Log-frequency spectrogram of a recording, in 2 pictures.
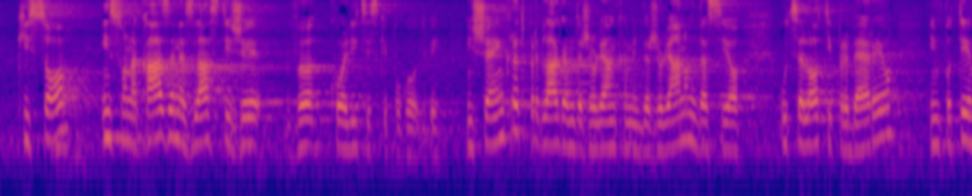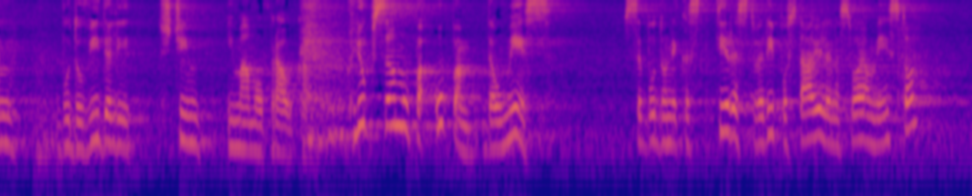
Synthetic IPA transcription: kisɔinsɔnakaːzanɛzlaːst̪iʒeʋəkʰɔaliːt̪siskipɔɡoːd̪biː | nʃɛɛŋkɾat̪pɾɛd̪laːɡamd̪əɾʒawljaːŋkamind̪əɾʒawljaːnɔmd̪asɛjɔ | usɛlɔːt̪ipɾɛbɛːɾɛjɔ | inpɔt̪embod̪ɔʋid̪ɛliʃt͡ʃimimaːmɔupɾaːwkakljupsəmupaʔuːpamd̪awmes | sɛboːd̪ɔnɛkat̪eːɾɛst̪ʋaɾipɔst̪aːʋilɛnasʋɔːjɔmeːst̪ɔ

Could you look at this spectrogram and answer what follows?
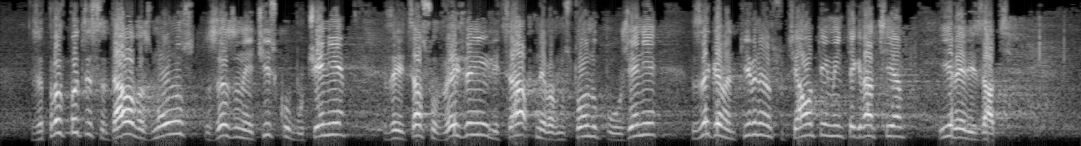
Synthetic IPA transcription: zɐpɤfpɤt̪sɛsɐzd̪avəvɐzmɔʒnost̪zɐzɐnɐjt͡ʃiskoːbut͡ʃɛniɛzɐlit̪sasovɾɛʒd̪ɐniilit̪safnɛɾɐvnost̪ɔjnopolˠoʒɛniɛ | zɐɡɐɾɐnt̪iɾɐnɛnɐsot̪sialˠnət̪əimint̪ɛɡɾat̪sijə | iɾɛɐlizat̪si̥jə

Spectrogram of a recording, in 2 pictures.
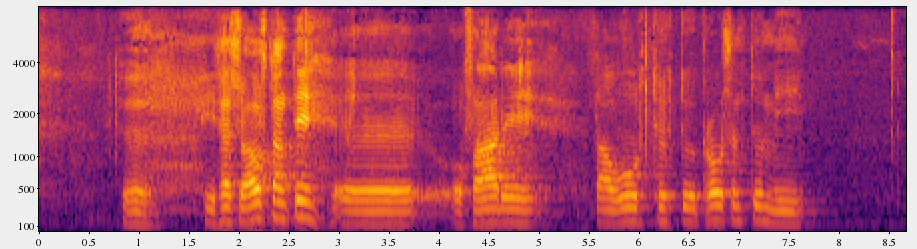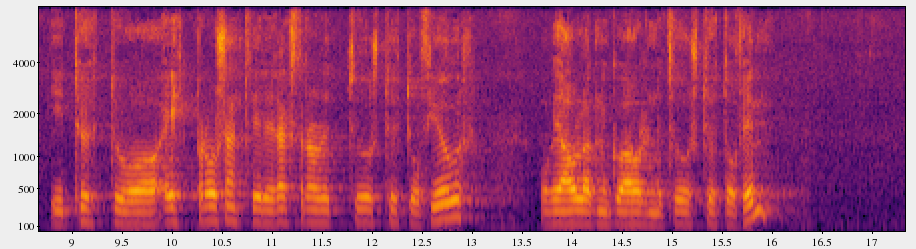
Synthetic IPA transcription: iθɛsːʏaːwst̪ant̪ɪ | ɔɣfaːɾɪ | θawuɾt̪ʰʏht̪ʏpʰɾowsɛn̥t̪ʏmi | t̪ʰʏht̪ʏɔejht̪̚pʰɾoːwsɛn̥t̪fɪɾɪrrɛkst̪ɾawɾɪt̪ʰvœːɣʏst̪ʰːʏht̪ʏɔfjœːɣʏɾ̥ | ɔɣvɪðaːwlakniŋkʏaːwɾɪnːʏt̪ʰvʏːɣʏst̪ʰːʏht̪ʏɔfɪmː

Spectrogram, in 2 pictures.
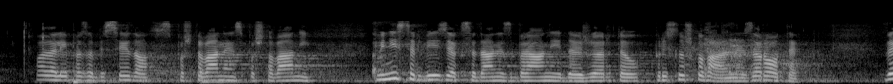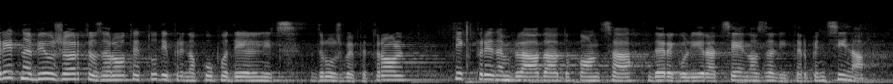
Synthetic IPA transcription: xʋaːlaljeːpazabɛseːd̪ɔspɔʃt̪ɔʋaːnɛinspɔʃt̪ɔʋaːni | miniːst̪əɾʋizjaksɛd̪aːnɛzbɾaːnid̪ajɛʒəɾt̪ɛwpɾisluʃkɔʋaːlnɛzaɾɔːt̪ɛ | ʋɛɾjeːt̪nɔjɛbiwʒəɾt̪ɛwzaɾɔːt̪ɛt̪uːd̪ipɾinakuːpud̪eːlnit̪sd̪ɾuːʒbɛpɛt̪ɾoːl | t̪iːkpɾeːd̪əmʋlaːd̪ad̪ɔkɔːnt̪sad̪ɛɾɛɡuliːɾat̪seːnɔzalit̪ɛɾbɛnt̪siːna

